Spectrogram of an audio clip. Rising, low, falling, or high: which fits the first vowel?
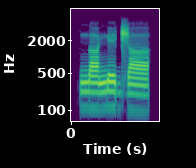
low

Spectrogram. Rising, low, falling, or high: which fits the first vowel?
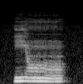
low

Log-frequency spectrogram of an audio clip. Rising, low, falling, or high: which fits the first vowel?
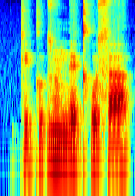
low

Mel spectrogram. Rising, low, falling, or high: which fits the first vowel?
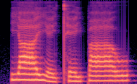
high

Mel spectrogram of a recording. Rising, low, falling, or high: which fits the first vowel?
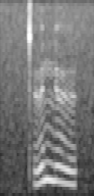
rising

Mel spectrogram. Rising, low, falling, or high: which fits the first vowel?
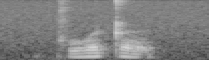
rising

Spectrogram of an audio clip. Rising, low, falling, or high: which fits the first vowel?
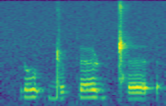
high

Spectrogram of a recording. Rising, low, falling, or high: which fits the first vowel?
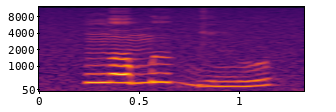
high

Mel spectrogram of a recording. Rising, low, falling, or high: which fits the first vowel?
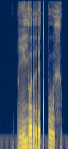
rising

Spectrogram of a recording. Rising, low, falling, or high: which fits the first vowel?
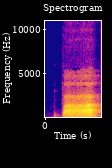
rising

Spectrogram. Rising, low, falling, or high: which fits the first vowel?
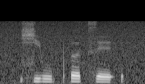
low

